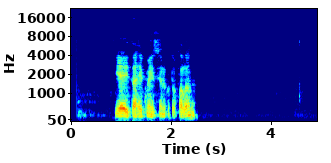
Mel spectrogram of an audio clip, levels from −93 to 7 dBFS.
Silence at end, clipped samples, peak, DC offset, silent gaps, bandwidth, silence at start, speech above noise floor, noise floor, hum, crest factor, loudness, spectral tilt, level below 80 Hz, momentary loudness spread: 2.45 s; under 0.1%; -4 dBFS; under 0.1%; none; 7.2 kHz; 0.9 s; 66 dB; -88 dBFS; none; 22 dB; -22 LUFS; -8 dB/octave; -70 dBFS; 11 LU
